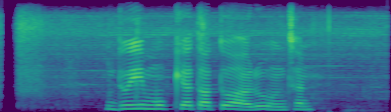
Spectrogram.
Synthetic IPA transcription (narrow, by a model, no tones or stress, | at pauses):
d̪ujmukʰjʌt̪ʌt̪wʌɦʌɾuɦunt͡sʰʌn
